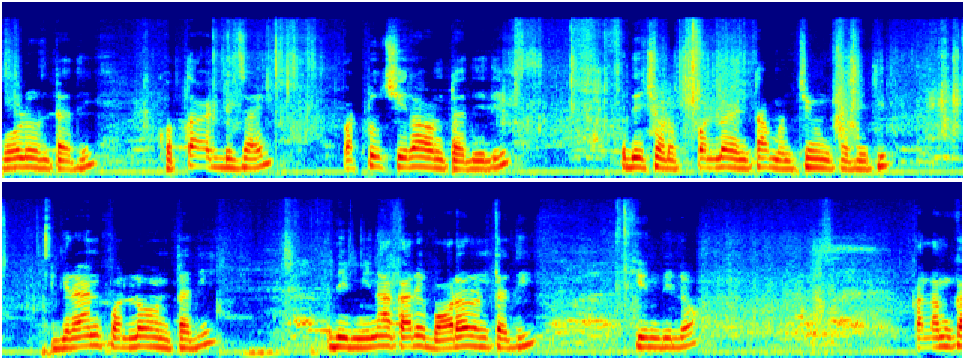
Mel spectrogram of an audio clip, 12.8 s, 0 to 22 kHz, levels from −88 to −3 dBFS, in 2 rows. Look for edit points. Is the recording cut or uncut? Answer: uncut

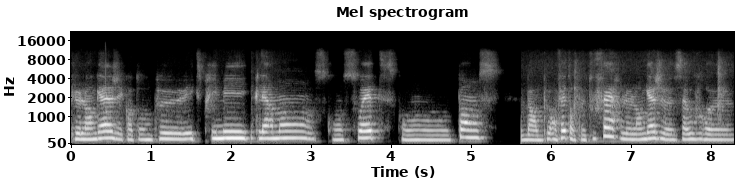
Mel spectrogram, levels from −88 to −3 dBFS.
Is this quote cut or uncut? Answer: cut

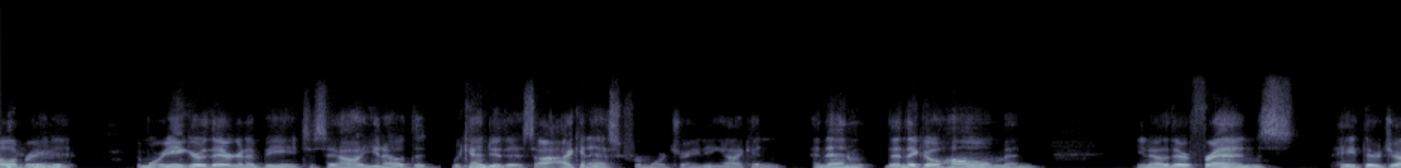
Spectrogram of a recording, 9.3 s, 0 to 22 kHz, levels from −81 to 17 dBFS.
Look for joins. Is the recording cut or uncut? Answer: cut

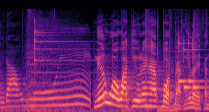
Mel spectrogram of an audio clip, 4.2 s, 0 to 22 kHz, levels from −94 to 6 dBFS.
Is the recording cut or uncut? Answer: cut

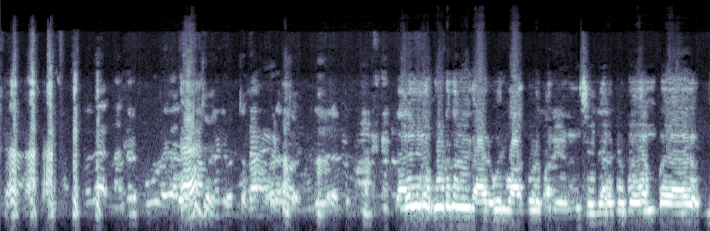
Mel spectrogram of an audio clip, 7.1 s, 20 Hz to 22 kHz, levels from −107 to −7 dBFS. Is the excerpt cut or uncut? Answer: uncut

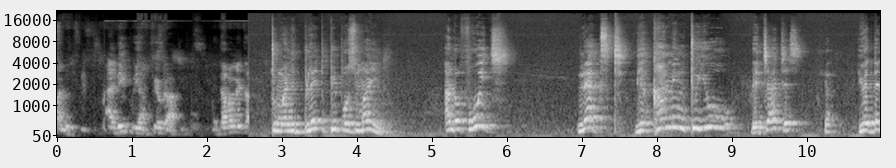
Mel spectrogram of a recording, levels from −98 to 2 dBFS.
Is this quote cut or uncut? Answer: cut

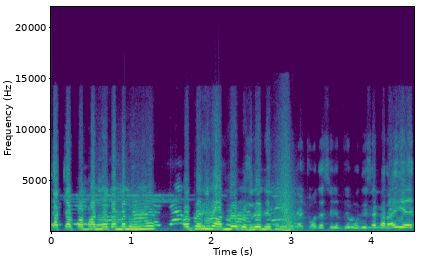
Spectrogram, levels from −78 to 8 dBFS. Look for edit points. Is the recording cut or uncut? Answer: cut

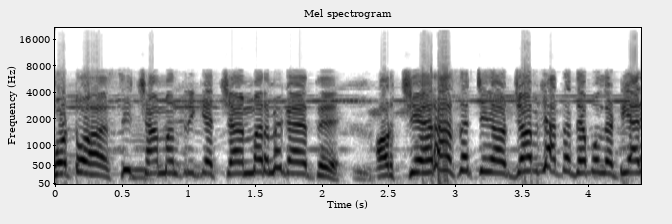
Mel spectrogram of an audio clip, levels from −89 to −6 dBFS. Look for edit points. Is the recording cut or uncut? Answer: uncut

